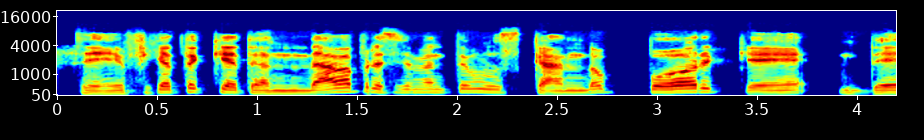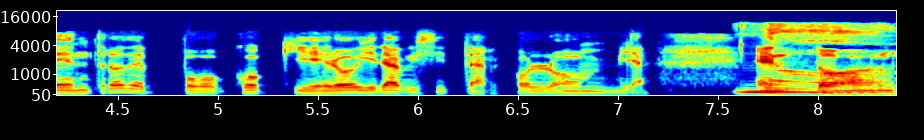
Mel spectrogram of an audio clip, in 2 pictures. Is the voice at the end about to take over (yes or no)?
no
